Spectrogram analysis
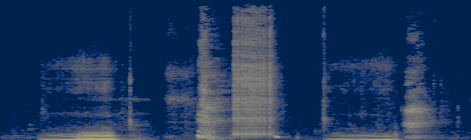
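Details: Female dog snoring while asleep in a repeating pattern, each cycle a rumbling groan-like inhale and a hissing exhale.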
